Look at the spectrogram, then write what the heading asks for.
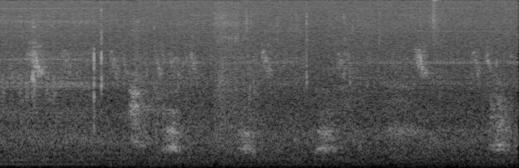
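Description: Faint, scattered short bird chirps, one every second or so.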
